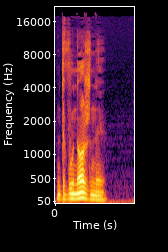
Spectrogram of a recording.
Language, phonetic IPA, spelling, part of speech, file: Polish, [dvũˈnɔʒnɨ], dwunożny, adjective, Pl-dwunożny.ogg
